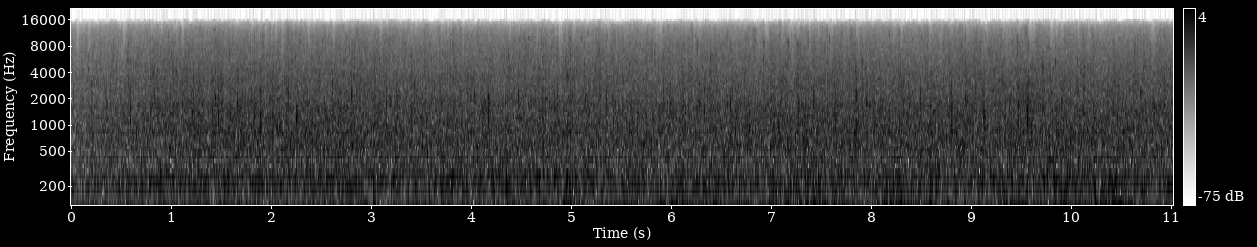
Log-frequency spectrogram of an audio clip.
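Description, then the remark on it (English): Steady, heavy storm rain pours down without pause, a dense hiss of countless drops drumming on surfaces at a constant loud level, with a low rumbling undertone and no voices. “In the matter of a single night, while the storm rages in its fury, the tempest and the thunder of the furious elements in conflict.”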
